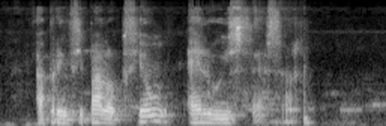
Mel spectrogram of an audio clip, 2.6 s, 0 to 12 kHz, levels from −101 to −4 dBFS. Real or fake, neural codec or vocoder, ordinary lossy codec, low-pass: real; none; Opus, 16 kbps; 9.9 kHz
